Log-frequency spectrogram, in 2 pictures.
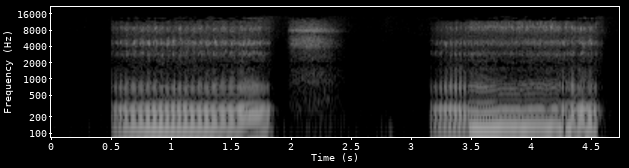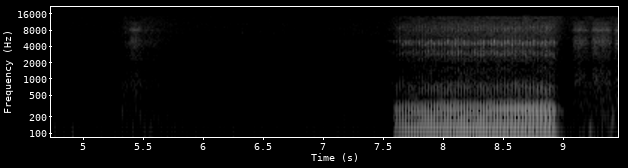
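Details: A sleeping bulldog snoring indoors: loud rasping, harmonic-rich snores lasting over a second each, with quieter breaths between, three big snores across the stretch.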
